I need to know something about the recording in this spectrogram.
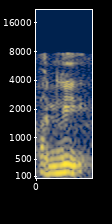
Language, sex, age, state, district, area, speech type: Telugu, male, 60+, Andhra Pradesh, Guntur, urban, spontaneous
